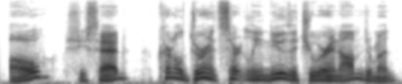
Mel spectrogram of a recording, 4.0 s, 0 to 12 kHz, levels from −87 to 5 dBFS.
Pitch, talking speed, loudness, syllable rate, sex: 125 Hz, 180 wpm, -16 LUFS, 6.1 syllables/s, male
